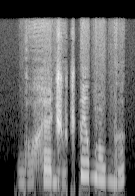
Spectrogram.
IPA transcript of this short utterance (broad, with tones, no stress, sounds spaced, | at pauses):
ɡ ɔ̤˩˥ h ɛ˧ d͡ʒ ṳ˩˥ t͡ʃ p e˥ o̯ b õ˧ w b ɯ˩˥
